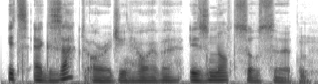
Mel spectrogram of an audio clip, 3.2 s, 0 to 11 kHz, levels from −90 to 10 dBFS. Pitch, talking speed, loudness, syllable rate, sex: 100 Hz, 150 wpm, -19 LUFS, 4.9 syllables/s, male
